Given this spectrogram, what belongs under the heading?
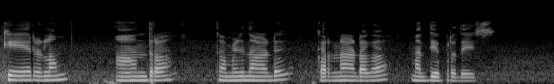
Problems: none marked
